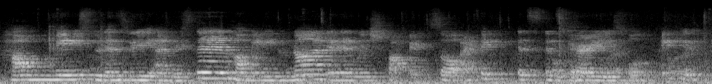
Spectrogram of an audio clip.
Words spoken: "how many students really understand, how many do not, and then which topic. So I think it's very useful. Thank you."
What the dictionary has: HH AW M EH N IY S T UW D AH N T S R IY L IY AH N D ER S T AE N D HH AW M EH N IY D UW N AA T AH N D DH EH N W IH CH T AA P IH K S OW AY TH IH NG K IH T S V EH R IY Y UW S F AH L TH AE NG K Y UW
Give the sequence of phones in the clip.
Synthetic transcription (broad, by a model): HH AW M EH N IY S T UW D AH N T S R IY L IY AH N D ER S T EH N D HH AW M EH N IY D UW N AA T AH N D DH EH N W IH CH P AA F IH K S OW AY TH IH NG K IH T S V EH R IY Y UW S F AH L T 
